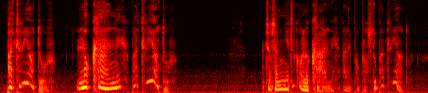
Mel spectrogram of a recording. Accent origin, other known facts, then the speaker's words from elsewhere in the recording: Zabrze, Silesian Voivodeship, Poland; sam się urodziłem, wychowałem w Zabrzu.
